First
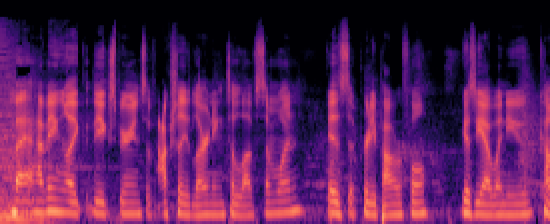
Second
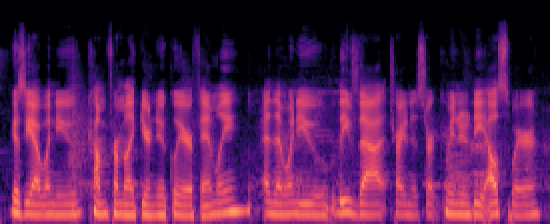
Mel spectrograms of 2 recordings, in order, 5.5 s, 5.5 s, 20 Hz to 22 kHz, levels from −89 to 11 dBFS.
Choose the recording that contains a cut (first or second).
second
